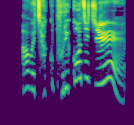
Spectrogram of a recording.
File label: anger; monologue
